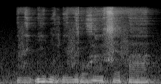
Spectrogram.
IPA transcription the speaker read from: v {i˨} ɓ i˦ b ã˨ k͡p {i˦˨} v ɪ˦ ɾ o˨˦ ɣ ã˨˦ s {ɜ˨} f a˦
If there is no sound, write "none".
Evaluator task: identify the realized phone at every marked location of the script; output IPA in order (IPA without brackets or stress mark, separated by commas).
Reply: i˨, i˦, ɛ˨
